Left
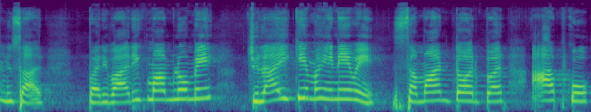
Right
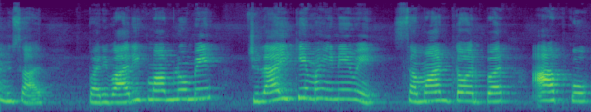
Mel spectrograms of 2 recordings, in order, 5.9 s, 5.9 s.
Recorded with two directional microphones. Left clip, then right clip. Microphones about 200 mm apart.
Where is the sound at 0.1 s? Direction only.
45° left (ahead or behind).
